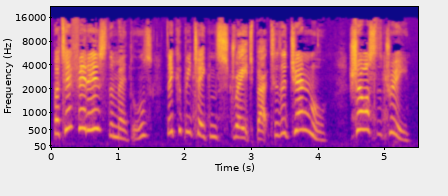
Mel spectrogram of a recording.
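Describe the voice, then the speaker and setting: Casting: earnest British schoolboy in children's audio play, high, lively voice, quick to indignation. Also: female voice, no echo, heavily acted. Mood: firm, defiant. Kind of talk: children's audio dramatisation acting.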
